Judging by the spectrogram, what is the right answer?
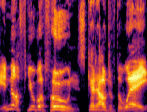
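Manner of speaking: very loud, high-pitched, booming yell. Narrating a game scene, the speaker voices someone outside in a booming voice. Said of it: "you hear this booming voice from outside that says".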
